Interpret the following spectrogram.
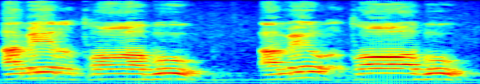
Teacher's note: اگر را ساکن ہو اور اس سے پچھلے حرف پر زیر بھی ہو پھر بھی کچھ حالات میں را کو موٹا ہی پڑھا جائے گا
